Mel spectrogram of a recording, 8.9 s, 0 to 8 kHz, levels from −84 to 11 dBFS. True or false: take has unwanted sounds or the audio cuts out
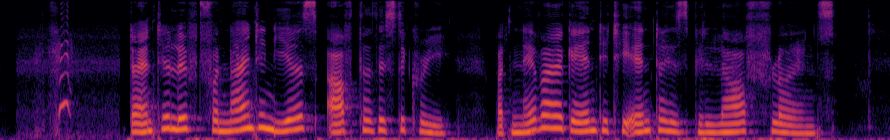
true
